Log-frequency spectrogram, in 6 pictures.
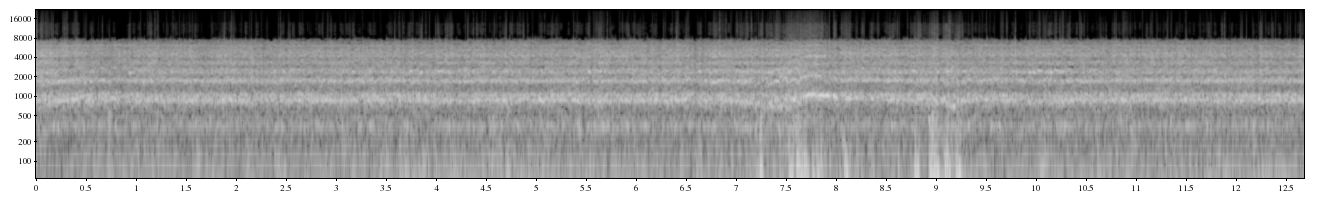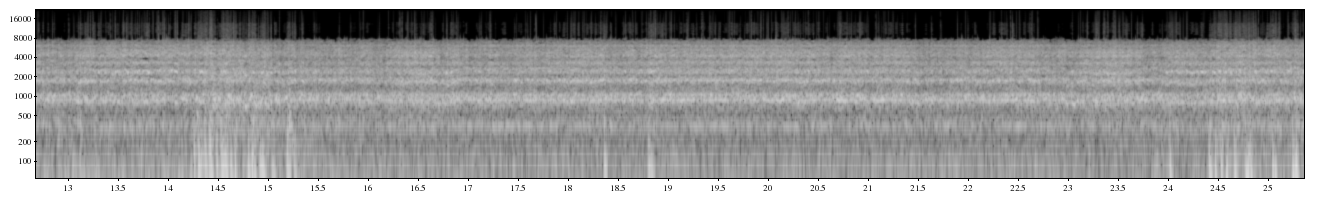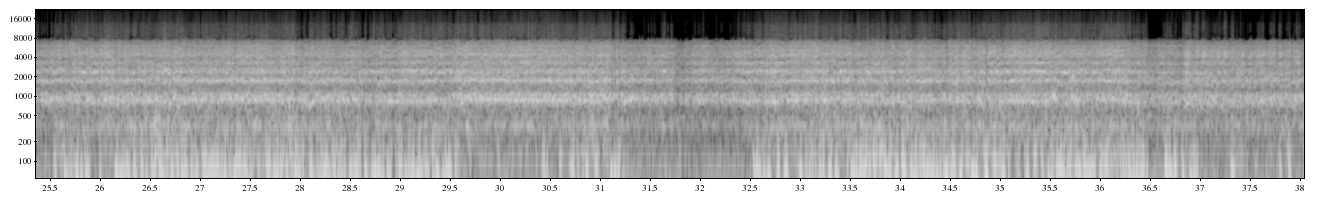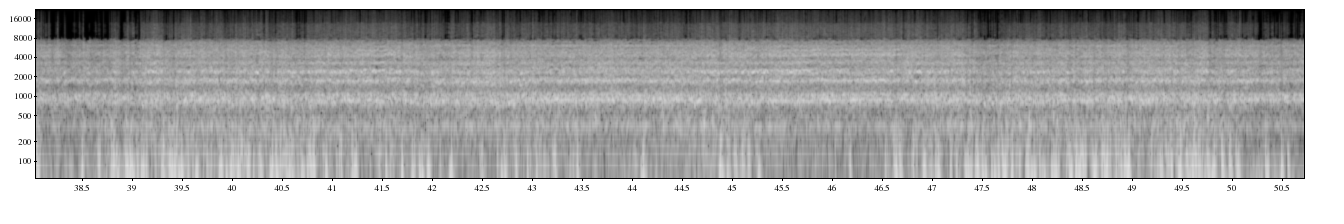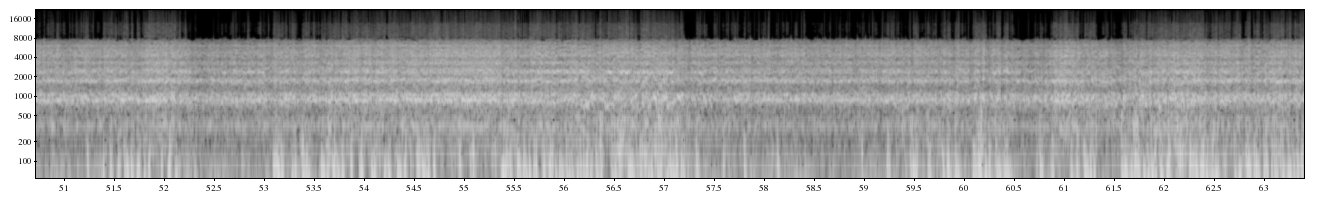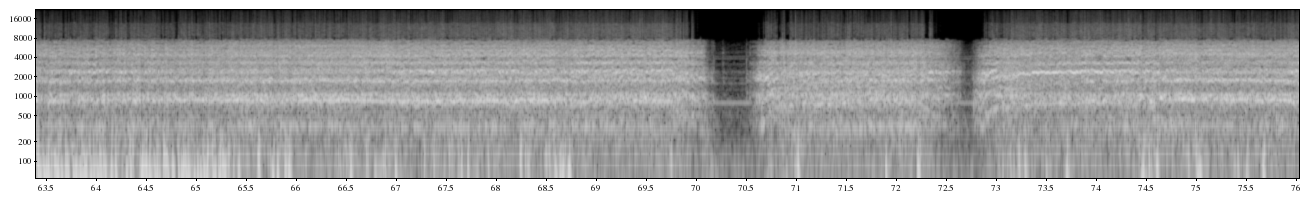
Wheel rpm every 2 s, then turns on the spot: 230, 230, 230, 230, 240, 230, 230, 230, 230, 230, 230, 220, 230, 230, 230, 230, 230, 220, 210, 230, 220, 220, 230, 230, 230, 240, 230, 230, 220, 230, 220, 230, 230, 220, 200, 120, 140, 220.
none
